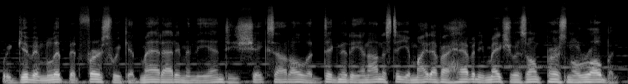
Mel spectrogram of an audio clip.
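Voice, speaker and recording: A man acting a bitter, worn-down underling in an old radio play. His voice is low and rough, resigned and cynical, with faint music in the restored broadcast. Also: little pitch movement, quick pace, warm tone, natural voice. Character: weary, bitter, beaten-down henchman of a tycoon. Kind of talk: 1950s radio drama acting.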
